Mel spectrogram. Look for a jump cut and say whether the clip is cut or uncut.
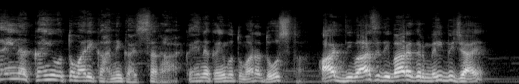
cut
